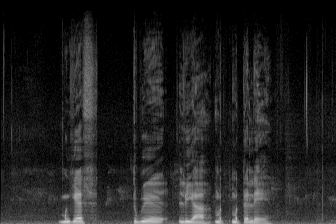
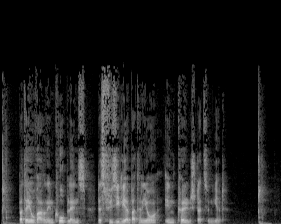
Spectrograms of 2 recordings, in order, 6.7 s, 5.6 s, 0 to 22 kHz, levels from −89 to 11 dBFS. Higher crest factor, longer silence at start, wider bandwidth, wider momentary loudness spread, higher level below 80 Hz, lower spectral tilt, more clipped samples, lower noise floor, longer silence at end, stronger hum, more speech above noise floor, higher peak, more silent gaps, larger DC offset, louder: about the same, 18 dB vs 20 dB; about the same, 0.15 s vs 0.05 s; first, 19 kHz vs 16 kHz; about the same, 16 LU vs 14 LU; about the same, -50 dBFS vs -48 dBFS; first, -6.5 dB/octave vs -3 dB/octave; neither; second, -49 dBFS vs -68 dBFS; first, 1.3 s vs 0.2 s; neither; second, 30 dB vs 49 dB; about the same, -4 dBFS vs -2 dBFS; neither; neither; about the same, -20 LUFS vs -19 LUFS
